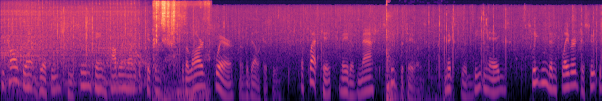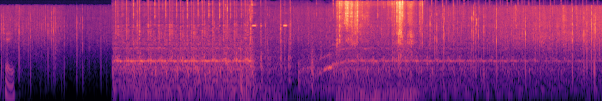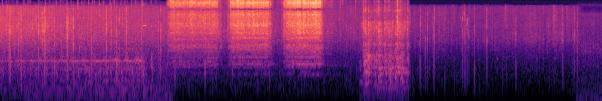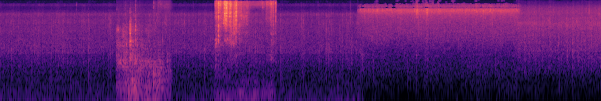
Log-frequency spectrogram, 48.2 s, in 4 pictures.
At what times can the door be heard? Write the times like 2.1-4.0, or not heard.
7.7-9.1, 16.5-17.4, 38.4-39.5.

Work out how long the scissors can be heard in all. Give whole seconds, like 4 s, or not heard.
4 s.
